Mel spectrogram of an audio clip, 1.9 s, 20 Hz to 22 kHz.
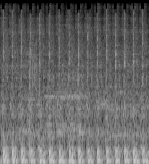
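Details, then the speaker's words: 1988 Honda Bros 400cc V-twin, brought in for rewiring, after easy start: steady, even loping idle pulse, no misses or stumbles; slight over-rich smell noted, main jet 100; sounds healthy and settled. "Ayos pala no. Eyful start pala eh. Madali ng i-start. Nakataas na. Madali lang i-start. Maganda."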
